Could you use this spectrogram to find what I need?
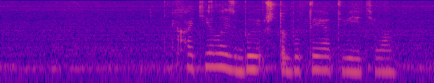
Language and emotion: Russian, neutral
